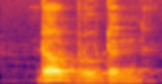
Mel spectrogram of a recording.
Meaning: 1. to bleed to death, to bleed out 2. to peter out, gradually to come to an end
- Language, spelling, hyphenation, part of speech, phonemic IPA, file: Dutch, doodbloeden, dood‧bloe‧den, verb, /ˈdoːtˌblu.də(n)/, Nl-doodbloeden.ogg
